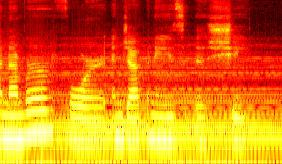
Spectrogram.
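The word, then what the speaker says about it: 四: four in Japanese is she which sounds like the pronunciation for death while the number of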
